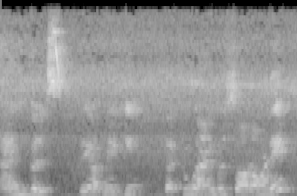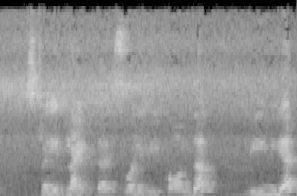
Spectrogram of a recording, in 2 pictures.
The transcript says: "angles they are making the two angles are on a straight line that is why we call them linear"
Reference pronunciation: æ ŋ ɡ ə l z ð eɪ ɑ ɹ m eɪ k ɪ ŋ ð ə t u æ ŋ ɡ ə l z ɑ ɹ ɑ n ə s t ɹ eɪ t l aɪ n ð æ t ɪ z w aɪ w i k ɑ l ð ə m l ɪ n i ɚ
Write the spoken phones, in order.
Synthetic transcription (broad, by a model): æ ŋ ɡ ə l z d eɪ ɑ ɹ m eɪ k ɪ ŋ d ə t u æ ŋ ɡ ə l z ɑ ɹ ɑ n ə s t ɹ eɪ t l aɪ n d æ t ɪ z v aɪ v i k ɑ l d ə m l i n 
